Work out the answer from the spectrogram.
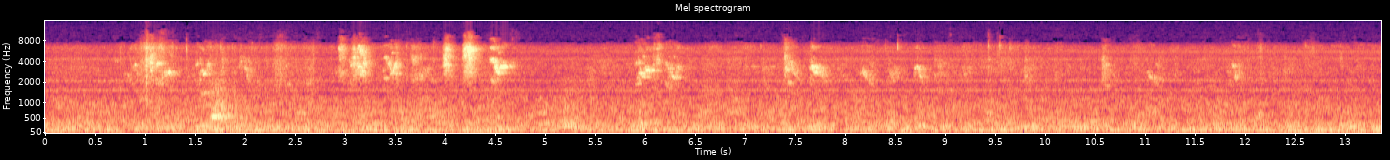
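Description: Small birds chirping in short, irregular calls, busiest in the first five seconds and sparser after, over a faint steady outdoor hiss.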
